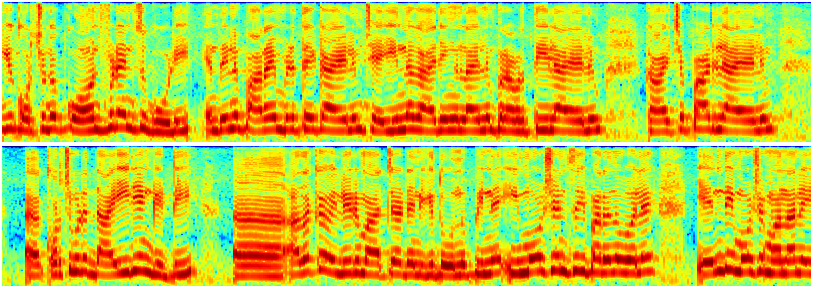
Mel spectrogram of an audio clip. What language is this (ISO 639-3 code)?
mal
